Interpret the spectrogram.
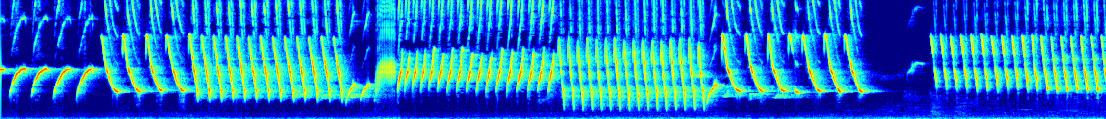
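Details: Canary singing long rolls meant to stimulate other canaries; successive trills of different speeds and pitches, some buzzy and deep, separated by short breaks, with one half-second silence near the end.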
